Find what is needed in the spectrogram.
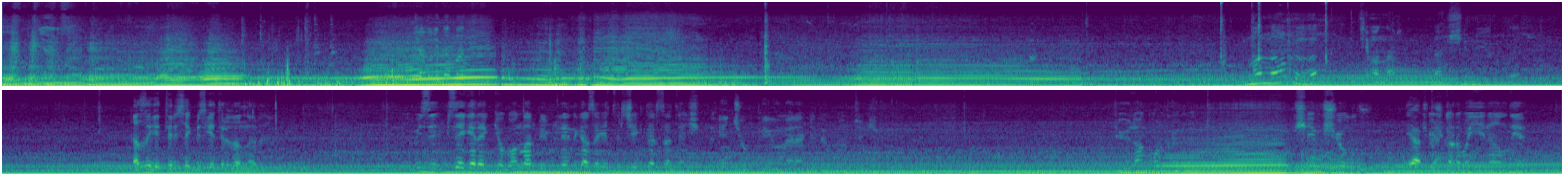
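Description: Honda Civic four-cylinder engine heard from inside the cabin, revving hard under acceleration in the first few seconds, its pitch climbing and dropping a couple of times. It then settles into a steady drone at cruising speed.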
